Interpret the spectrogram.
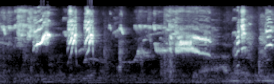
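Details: Long-tailed shrike song used as a lure to provoke other shrikes into answering: harsh, scratchy squawks and buzzy notes mixed with short warbled phrases, in irregular bursts with brief pauses.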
